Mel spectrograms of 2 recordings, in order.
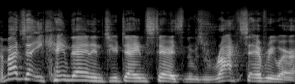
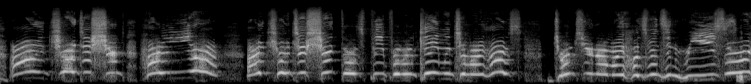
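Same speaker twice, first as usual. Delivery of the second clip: very high-pitched put-on character voice. Retelling a made-up dash cam story: Miss Piggy voice. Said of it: "And she was like".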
